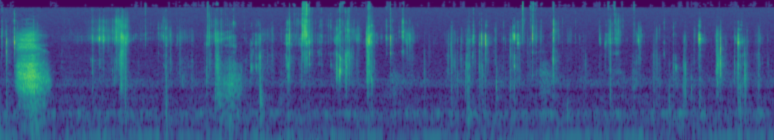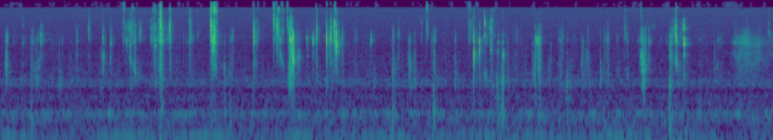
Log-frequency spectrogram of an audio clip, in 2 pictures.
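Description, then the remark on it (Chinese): Wet chewing of a soft, sweet, cold, slightly overripe banana bought several days earlier, with an initial bite followed by steady, irregular mouth clicks and squelches over a faint low hum, no talking. “但是好甜啊，这个香蕉。还蛮好吃的”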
